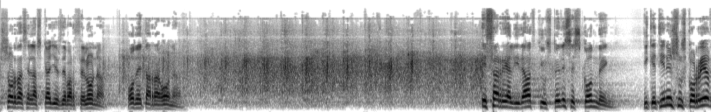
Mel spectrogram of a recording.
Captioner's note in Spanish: aplausos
